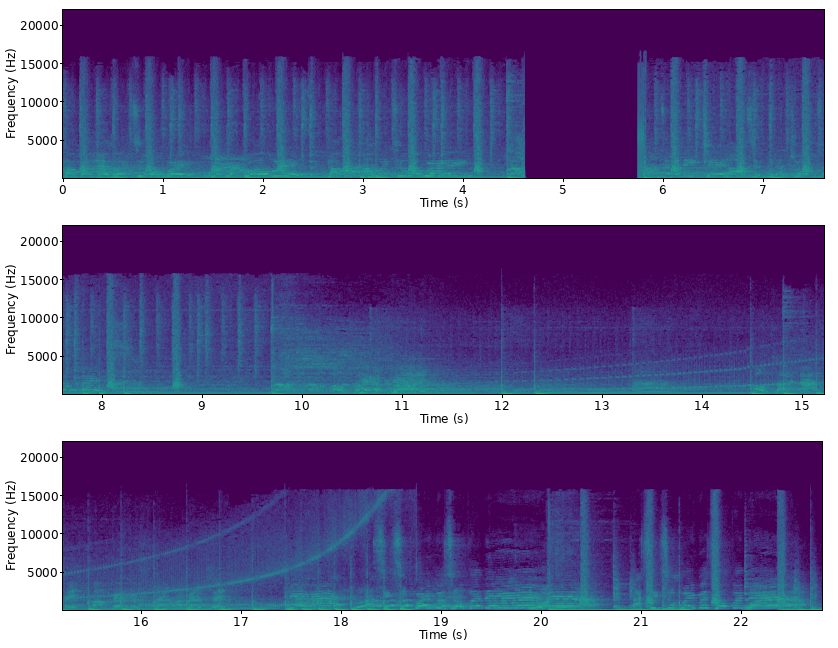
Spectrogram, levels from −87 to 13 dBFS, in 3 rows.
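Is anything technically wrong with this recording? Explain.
Yes. A cable pulled and plugged in interrupts the audio from 4.59 to 5.83 s. Pulling a live connector breaks the signal path with a sudden step, heard as a pop, and the sound then drops to near silence for about 1.19 s. While only the plug tip makes contact, an ungrounded path picks up 50 Hz mains buzz for about 60 ms. Reseating gives a second pop as the audio returns. On a waveform, sharp spikes frame a flat gap. A spectrogram shows vertical broadband lines at each pop and a thin horizontal band at 50 Hz during the buzz.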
